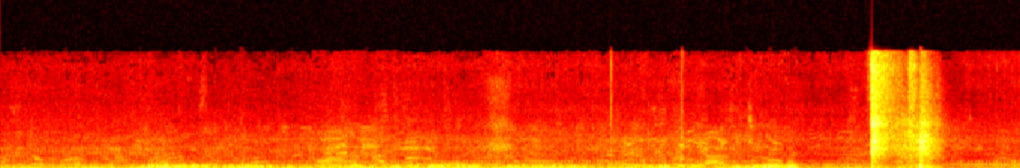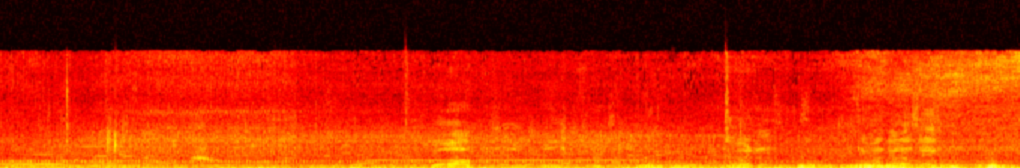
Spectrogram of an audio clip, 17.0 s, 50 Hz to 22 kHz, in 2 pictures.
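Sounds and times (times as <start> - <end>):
faint voices: 0.0 - 17.0
wind buffeting microphone: 0.0 - 17.0.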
